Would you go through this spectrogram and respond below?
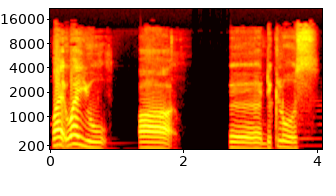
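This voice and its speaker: A man's voice: fairly high pitch, very slow, darkish tone, no echo, faint music behind. A young man from Malaysia with a Malaysian English accent, chatting on a video call in hesitant, broken English from his bedroom through a headset mic. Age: young adult. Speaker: streamer. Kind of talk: casual video chat with a stranger. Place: bedroom with a gaming chair.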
